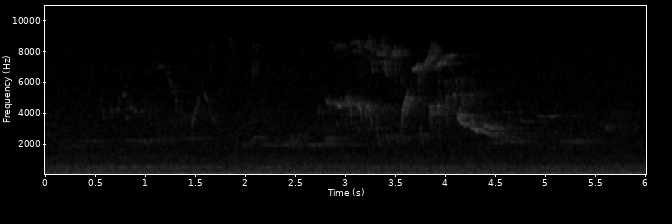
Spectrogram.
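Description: Faint dawn-chorus birdsong: scattered thin, high phrases with quick sweeping notes, busiest about halfway through, over a low steady background rumble.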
